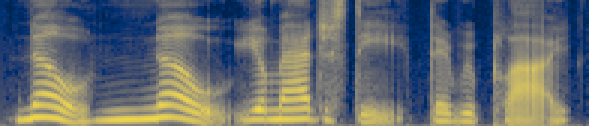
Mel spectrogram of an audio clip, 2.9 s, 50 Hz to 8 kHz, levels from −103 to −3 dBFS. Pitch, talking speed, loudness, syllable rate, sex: 215 Hz, 120 wpm, -17 LUFS, 3.5 syllables/s, female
